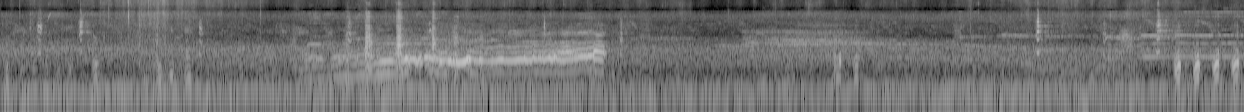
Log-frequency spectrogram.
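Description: Chickens clucking and squawking close by on a homestead, with a rising agitated call in the middle and short clucks toward the end, over a low steady background hum.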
